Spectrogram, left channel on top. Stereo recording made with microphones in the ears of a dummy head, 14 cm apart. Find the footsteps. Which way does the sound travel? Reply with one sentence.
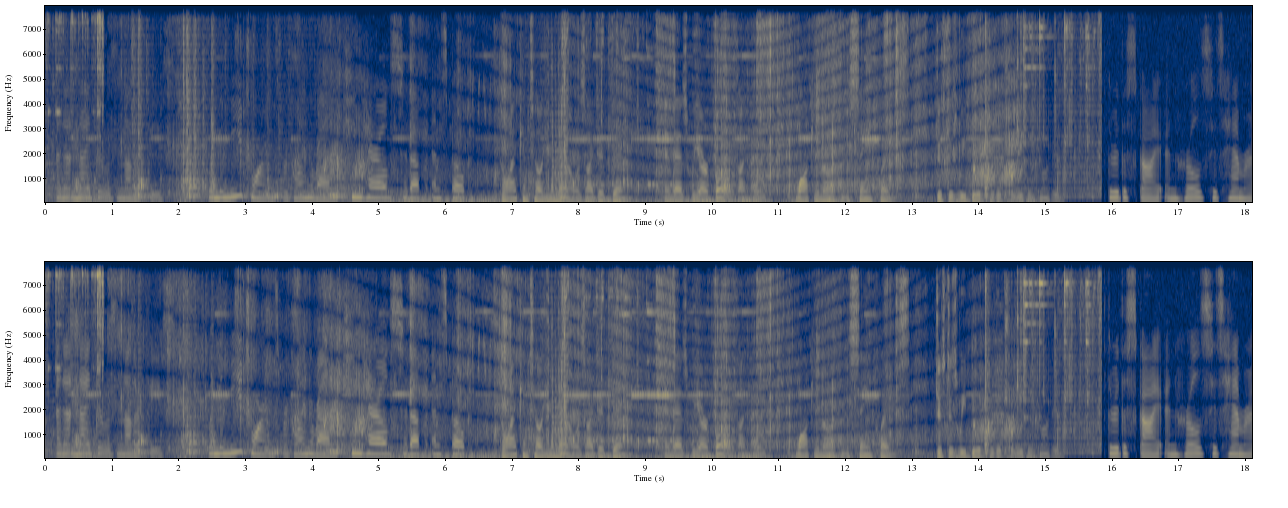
You can hear the footsteps move from right to left.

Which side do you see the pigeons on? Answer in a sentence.
You can hear the pigeons on the left.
